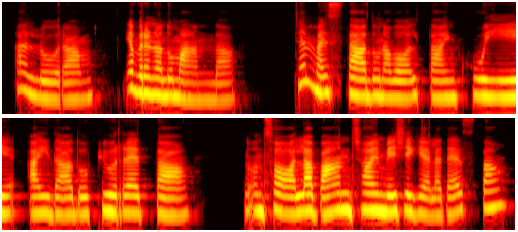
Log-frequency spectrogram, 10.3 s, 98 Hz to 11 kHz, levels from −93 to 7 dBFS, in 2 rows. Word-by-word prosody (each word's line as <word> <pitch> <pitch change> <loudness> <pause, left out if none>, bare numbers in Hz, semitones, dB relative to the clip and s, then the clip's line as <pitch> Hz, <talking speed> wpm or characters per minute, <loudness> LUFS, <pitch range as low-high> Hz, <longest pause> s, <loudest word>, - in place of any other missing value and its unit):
Allora, 195 -6 -4 0.3
io 295 - 0
avrei 245 -4 +3
una 225 -1 +2
domanda: 185 -3 -4 0.5
c'è 370 - -4
mai 255 -9 +1
stata 220 -3 +1
una 210 -1 -1
volta 205 0 -3
in 205 0 -4
cui 210 -1 0
hai 205 0 -1
dato 200 0 -2
più 215 +2 +1
retta, 205 -2 -1 0.5
non 225 -1 -1
so, 220 0 +1
alla 220 +2 +6
pancia 225 +3 +3
invece 220 -1 +4
che 205 0 -3
alla 190 0 -4
testa? 225 +6 -4
210 Hz, 140 wpm, -25 LUFS, 200-225 Hz, 0.5 s, alla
